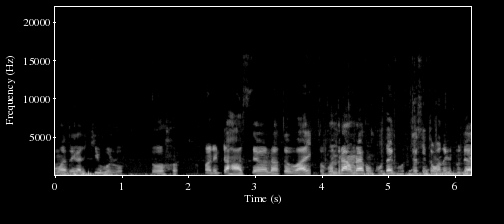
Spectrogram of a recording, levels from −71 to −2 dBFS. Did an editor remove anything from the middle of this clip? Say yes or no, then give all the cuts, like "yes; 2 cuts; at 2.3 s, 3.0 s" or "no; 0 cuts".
yes; 1 cut; at 4.0 s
